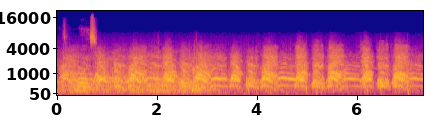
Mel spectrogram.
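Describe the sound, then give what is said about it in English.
A large crowd of demonstrators and Ku Klux Klan members shout slogans and screams back and forth in loud, rhythmic bursts, the Klan yelling racial epithets, many voices chanting and yelling together with a steady roar of crowd noise underneath. “Yeah, there were slogans and screams going back and forth.”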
